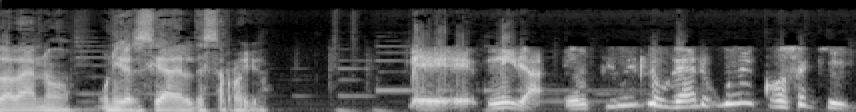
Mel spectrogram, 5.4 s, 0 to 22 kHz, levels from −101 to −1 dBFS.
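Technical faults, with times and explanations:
Throughout, noise suppressor applied to music or sounds: the level breathes and flutters. Held parts sag and lift again by a few decibels, around 5 dB at most, while sharp onsets stay intact. A suppressor tuned for speech is treating the steady, sustained and reverberant parts of this audio as background noise and pulling them down. Its gain chases those parts moment to moment, so sustains pump and tails thin out.
0.46 to 0.64 s and 1.64 to 2.36 s, sound cut by the noise suppressor: the sound dips noticeably. At 0.46 to 0.64 s it drops by about 9 dB, affecting roughly a fifth of a second. At 1.64 to 2.36 s it drops by about 18 dB, affecting roughly half a second. The suppressor judged these stretches to be noise and cut them harder than the surrounding audio, so their body and decay sink away rather than sounding through.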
